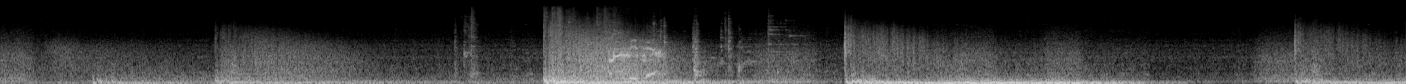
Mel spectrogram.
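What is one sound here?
A tank cannon fires with a loud, booming blast.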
